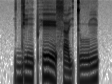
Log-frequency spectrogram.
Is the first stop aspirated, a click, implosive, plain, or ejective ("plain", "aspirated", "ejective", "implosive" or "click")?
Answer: plain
